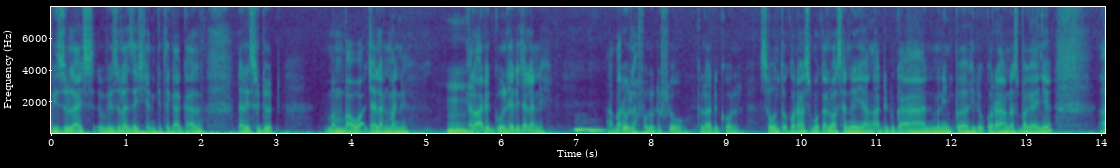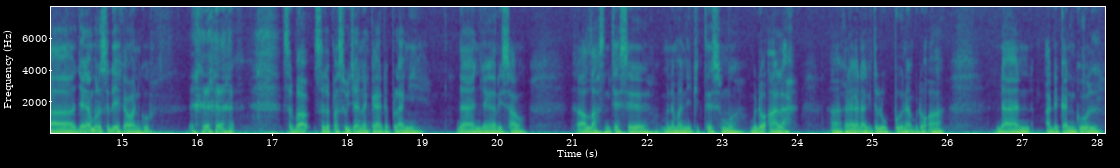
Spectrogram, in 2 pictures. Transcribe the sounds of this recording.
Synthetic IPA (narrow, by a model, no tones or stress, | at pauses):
vizvizualizasiənkit̪əɡaɡald̥aɾisudʊt̪̚mə̃mbawa̰ʔd͡ʒalanmãnə̃ | kalawadaɡoldiadad͡ʒalandɪh | ʔə̰baɾulahfolodəflokalawadaɡol | sount̪ʊʔkːoɾaŋsəmuaka̰ʔluasanə̃jaŋa̰daduɡaʔanmə̃nimpəɦidʊp̚koɾaŋdansəbaɡajɲə̃ʔəd͡ʒaŋanbərsədɪhkawanku | səbap̚sələpasud͡ʒanakajadəpəlaŋi | dand͡ʒaŋanɾisaw | a̰lːahsənt̪iasəmənəmanikit̪əsəmuəbərdoʔalahəkadaŋkadaŋkit̪əlupəna̰ʔbərdo̰ʔa | danadəkanɡʊl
